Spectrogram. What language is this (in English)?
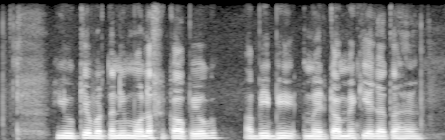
Hindi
